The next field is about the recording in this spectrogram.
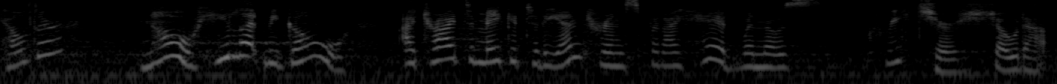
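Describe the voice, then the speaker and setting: A very high-pitched, frightened elf girl pleads in halting phrases, as in a dramatic fantasy game. Her voice rings in long hall reverb with music behind it. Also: animated. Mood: tearful, defending. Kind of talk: video game dramatic acting.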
